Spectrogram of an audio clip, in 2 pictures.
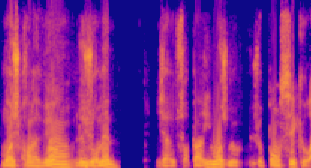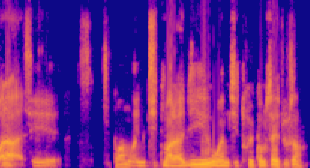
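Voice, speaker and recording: A man telling a personal testimony as a guest, in casual spoken storytelling, animated, with many restarts, acting out the dialogue he quotes. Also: deep voice, moderate pace, no echo, lo-fi sound.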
